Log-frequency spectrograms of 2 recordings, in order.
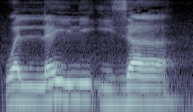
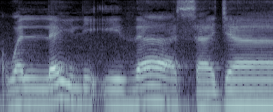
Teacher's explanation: Dia bukan iza, dia idza. Kita gigit sedikit lidah tu. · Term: zal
